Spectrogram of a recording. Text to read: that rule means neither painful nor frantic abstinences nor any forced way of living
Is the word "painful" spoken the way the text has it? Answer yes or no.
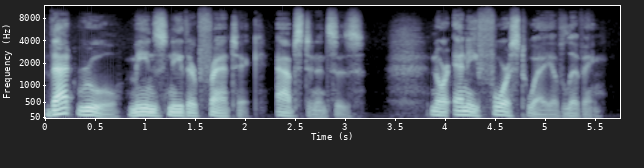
no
